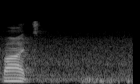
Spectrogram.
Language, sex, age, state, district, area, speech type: Gujarati, male, 45-60, Gujarat, Valsad, rural, read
